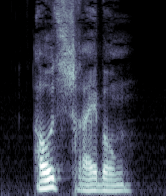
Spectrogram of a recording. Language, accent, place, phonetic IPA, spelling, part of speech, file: German, Germany, Berlin, [ˈaʊ̯sˌʃʁaɪ̯bʊŋ], Ausschreibung, noun, De-Ausschreibung.ogg
- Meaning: 1. tender (for a contract) 2. tendering, bidding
